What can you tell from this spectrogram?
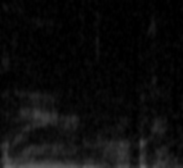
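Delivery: whispered practice line. Real, not acted. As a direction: breathe the words unvoiced. Practising line under breath.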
